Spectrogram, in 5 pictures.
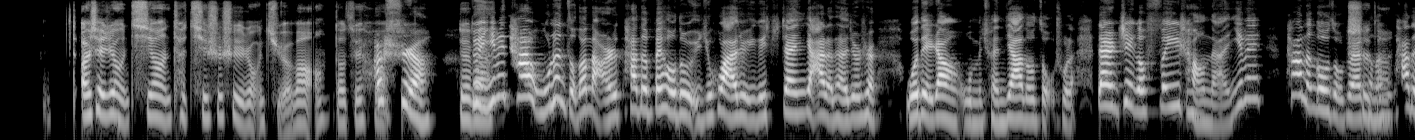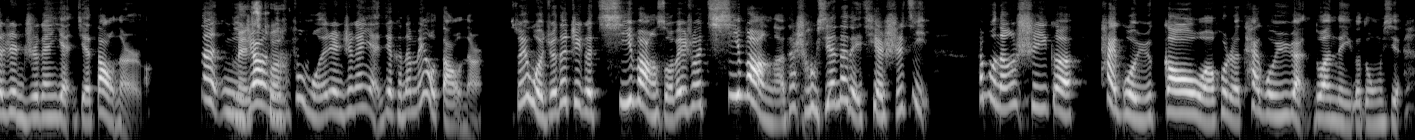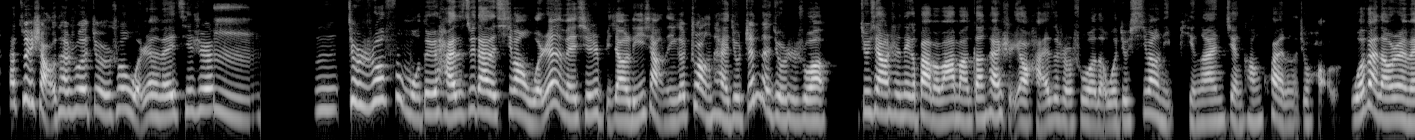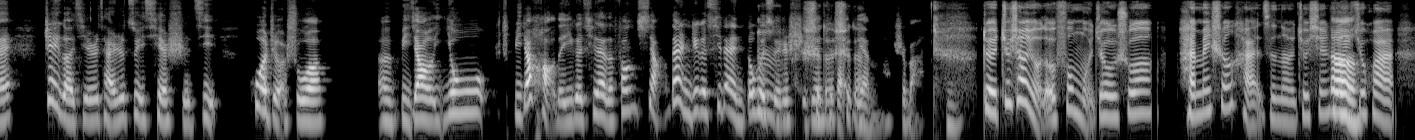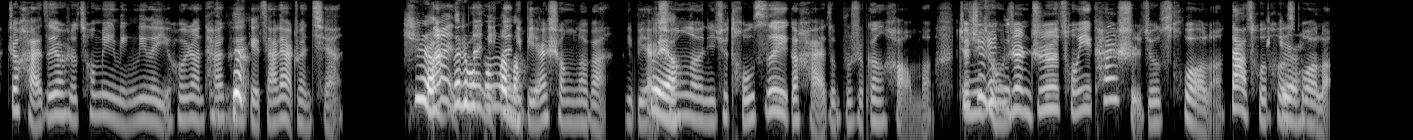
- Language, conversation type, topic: Chinese, podcast, 爸妈对你最大的期望是什么?
- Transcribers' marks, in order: other background noise; lip smack; laughing while speaking: "首先"; inhale; laugh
